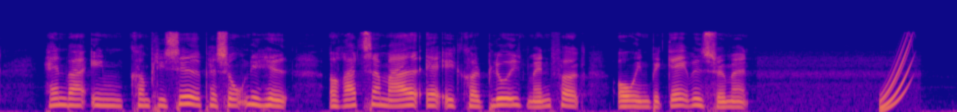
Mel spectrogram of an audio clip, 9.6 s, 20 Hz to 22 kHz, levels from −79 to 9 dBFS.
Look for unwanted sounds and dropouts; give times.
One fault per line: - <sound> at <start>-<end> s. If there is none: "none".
- chirp at 8.8-9.2 s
